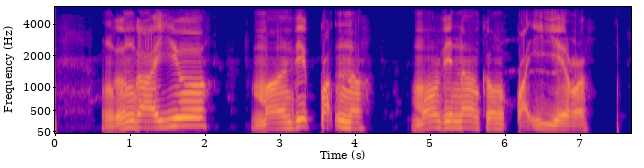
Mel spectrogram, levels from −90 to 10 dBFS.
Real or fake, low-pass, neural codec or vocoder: real; 5.4 kHz; none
